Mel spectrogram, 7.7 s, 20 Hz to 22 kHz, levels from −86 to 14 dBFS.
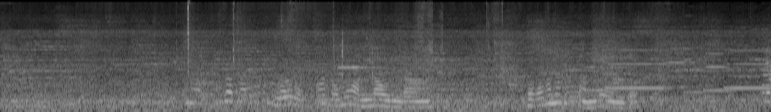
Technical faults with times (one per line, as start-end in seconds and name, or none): none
